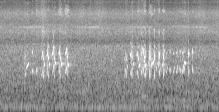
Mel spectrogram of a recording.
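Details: Yellow-vented bulbul song used to get young, caged and wild bulbuls to answer and approach: two bursts of quick bubbling, jumbled notes, the second longer, over steady hiss and low background rumble.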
